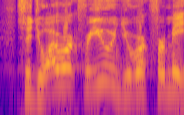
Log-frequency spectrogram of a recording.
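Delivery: high, loud, fast boss's challenge; confronting grandfather. Retold or imitated. Grandfather to delivery guy, settling who is boss, confronting. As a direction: fire off the pointed question as the boss. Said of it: "He goes".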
